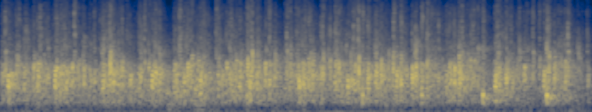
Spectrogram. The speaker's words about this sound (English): And I really want to thank the audience for turning up. So can we have a final round of applause just to make sure that everyone's there?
